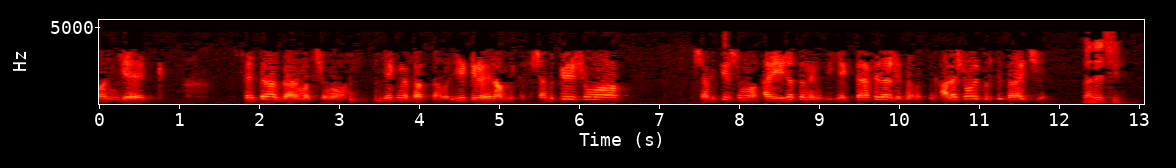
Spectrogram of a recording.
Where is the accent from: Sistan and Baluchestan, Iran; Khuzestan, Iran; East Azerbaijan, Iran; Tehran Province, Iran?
Sistan and Baluchestan, Iran; من خودم بچه بلوچم اینجا در واقع دارم کار میکنم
